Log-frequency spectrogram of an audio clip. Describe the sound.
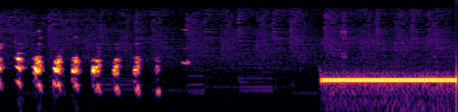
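Telephone call tones on a prank call: a quick run of short, pulsed, clucking-like bursts, then a few brief tones, then a loud, steady, unbroken tone that holds to the end.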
